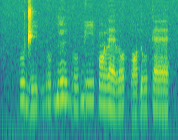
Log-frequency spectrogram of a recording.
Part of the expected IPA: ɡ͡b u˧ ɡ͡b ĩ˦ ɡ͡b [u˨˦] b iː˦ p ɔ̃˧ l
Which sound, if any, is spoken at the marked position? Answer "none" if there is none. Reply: u˨˦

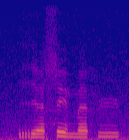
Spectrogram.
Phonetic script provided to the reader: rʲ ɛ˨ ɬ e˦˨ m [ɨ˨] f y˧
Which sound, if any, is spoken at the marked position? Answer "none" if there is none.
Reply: ɛ˨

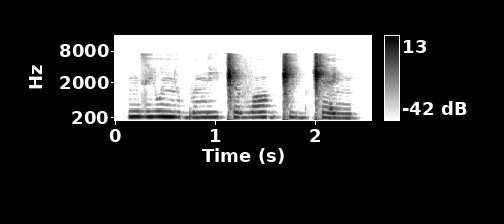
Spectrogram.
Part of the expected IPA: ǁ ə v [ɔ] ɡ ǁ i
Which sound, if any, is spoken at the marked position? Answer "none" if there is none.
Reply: ɔ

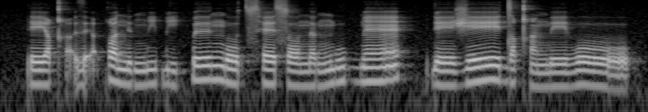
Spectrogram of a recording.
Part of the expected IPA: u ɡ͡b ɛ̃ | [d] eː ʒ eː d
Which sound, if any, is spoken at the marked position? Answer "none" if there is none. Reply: ɗ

